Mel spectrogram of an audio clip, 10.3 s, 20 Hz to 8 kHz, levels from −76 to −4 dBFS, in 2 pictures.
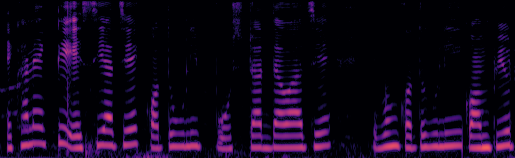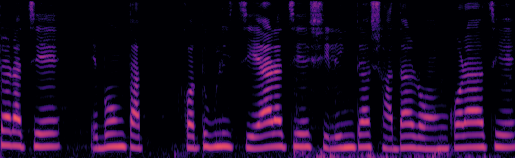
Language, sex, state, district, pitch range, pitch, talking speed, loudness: Bengali, female, West Bengal, Kolkata, 220-245 Hz, 235 Hz, 135 wpm, -39 LUFS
